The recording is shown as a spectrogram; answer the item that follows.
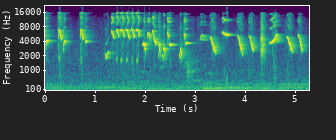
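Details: Indonesian white-rumped shama (murai batu) training song, without coughing notes: sharp high chips, then a fast buzzy trill and a run of loud swept whistles, each note about half a second apart.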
